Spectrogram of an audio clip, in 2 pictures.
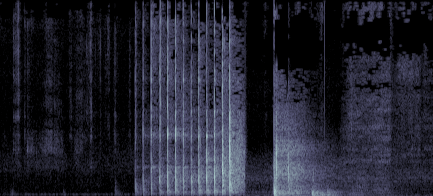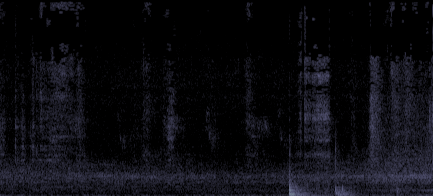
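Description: Two halves of a wooden cross lap joint pushed together: about a second of rapid, stuttering chatter of wood rubbing on wood, then one loud wooden knock as the joint seats. Two lighter wooden knocks near the end.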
